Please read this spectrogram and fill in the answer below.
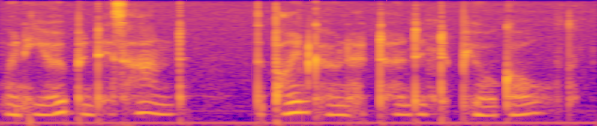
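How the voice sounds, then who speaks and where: Soft-spoken voice with a British accent, over noticeable background noise. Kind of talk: storybook reading. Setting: home, some traffic noise. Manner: soft-spoken, quiet.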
